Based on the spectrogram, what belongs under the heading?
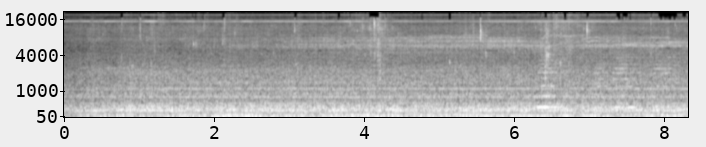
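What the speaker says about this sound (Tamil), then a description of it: "இப்போ இதை வந்து புளியை வந்து வடிகட்டி நம்ம ஊற்றணும்" Strained tamarind water for a Tamil-style kuzhambu pours steadily into a cooking pot, a continuous close watery rush with a few small clinks and no speech.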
